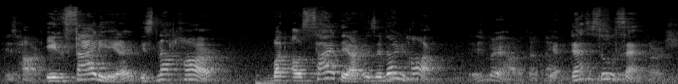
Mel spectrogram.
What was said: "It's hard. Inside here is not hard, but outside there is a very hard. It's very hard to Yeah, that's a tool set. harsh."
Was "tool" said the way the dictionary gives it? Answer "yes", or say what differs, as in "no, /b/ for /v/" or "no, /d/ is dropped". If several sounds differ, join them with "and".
no, /s/ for /t/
